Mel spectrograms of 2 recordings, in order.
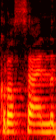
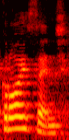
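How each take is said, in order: First: The first vowel sounds like 'o', ending 'sand'. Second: The first vowel sounds like 'oy', ending 'sent'. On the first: The speaker calls it right. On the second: The speaker calls it wrong.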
